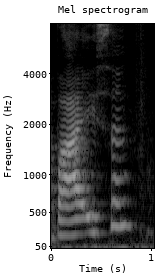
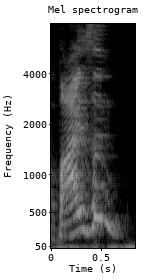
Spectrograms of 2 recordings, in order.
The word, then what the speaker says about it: bison: A bison. That's what it's called. – You it's called a bison. You you say it like there's a Z in it. A bison.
